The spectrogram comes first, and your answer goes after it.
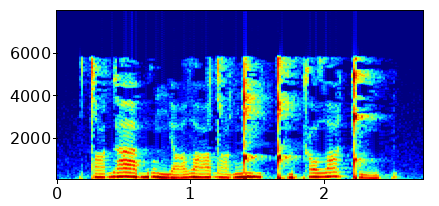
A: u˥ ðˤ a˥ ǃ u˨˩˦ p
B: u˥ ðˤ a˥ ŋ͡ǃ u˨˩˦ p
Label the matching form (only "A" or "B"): A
